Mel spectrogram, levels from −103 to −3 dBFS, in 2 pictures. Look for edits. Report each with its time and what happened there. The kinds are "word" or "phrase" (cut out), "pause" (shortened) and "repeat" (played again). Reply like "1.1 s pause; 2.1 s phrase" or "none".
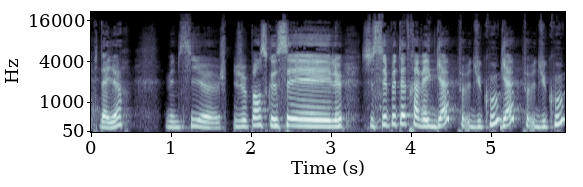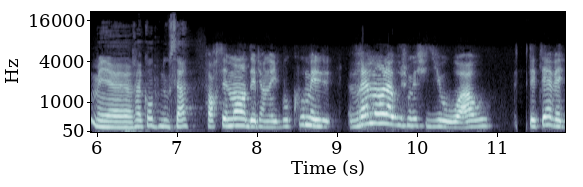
5.1 s repeat; 8.0 s word; 9.0 s pause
